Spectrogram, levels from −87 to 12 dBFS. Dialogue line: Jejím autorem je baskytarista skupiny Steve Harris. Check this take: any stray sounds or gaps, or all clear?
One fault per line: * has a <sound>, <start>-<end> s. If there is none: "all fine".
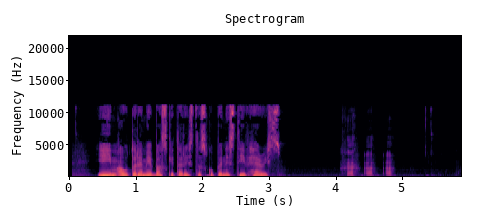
* has a laugh, 4.1-4.9 s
